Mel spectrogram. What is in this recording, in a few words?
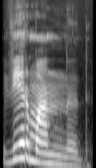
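"верманныд", Komi, female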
